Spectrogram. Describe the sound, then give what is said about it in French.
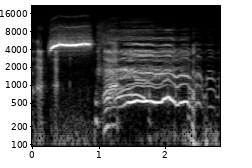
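A person whistles: a loud, shrill, steady high note held for about a second, then a lower, wavering tone that slides in pitch for a couple more seconds. “J'adore siffler, en tout cas”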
